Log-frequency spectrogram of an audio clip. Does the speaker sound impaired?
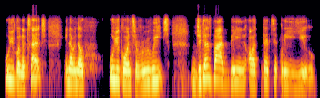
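Yes: stuttering; here repeated sounds.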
